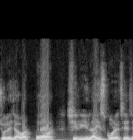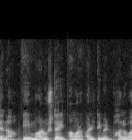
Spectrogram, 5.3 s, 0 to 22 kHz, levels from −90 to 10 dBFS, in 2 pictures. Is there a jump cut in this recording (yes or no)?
yes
